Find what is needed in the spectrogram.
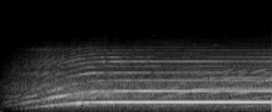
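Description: Air-raid siren sounding a warning, winding up in a rising wail over about the first second and then holding one steady tone.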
